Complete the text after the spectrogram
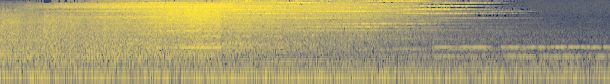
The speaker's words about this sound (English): as deafening as the screech of the train's brakes as it barreled into the station.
